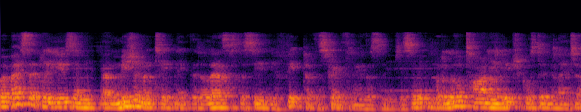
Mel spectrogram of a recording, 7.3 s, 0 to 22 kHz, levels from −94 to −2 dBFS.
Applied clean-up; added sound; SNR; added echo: neural separator model SepFormer DNS4.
